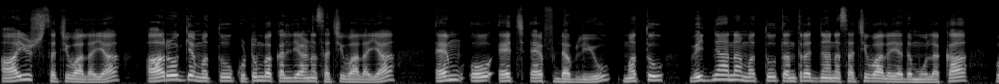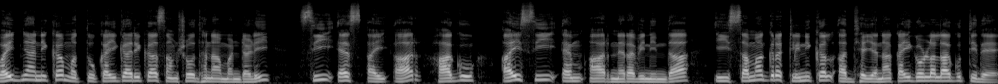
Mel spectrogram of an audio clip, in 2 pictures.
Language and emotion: Kannada, neutral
